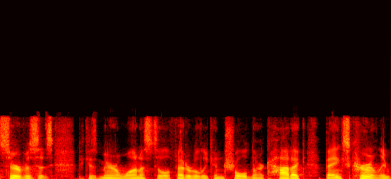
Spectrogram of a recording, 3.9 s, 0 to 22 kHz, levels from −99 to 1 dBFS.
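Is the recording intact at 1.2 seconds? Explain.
Yes, at 1.2 seconds the speech comes through intact, carried by G.722 wideband telephone coding at 64 kbit/s with no break or disturbance at that moment.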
